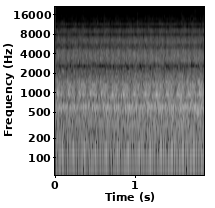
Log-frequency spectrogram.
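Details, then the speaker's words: 2002 Ford F350 7.3 Powerstroke diesel, cold start at about 34°F after 2–3 minutes of glow plug warm-up: steady clatter with slightly uneven pulses just after catching following 8.5 minutes of cranking, white smoke; cause of hard start unknown. "when it finally catches see there it goes now watch all the [Laughter] [Laughter] Smo let R it 8 and 1/2 minutes it took for this thing to start just smoking"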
